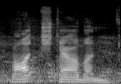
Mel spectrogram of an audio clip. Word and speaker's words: Waldsterben: Could you pronounce that for me? Germany, Waldsterben. Oh yeah, Waldsterben. That's right.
